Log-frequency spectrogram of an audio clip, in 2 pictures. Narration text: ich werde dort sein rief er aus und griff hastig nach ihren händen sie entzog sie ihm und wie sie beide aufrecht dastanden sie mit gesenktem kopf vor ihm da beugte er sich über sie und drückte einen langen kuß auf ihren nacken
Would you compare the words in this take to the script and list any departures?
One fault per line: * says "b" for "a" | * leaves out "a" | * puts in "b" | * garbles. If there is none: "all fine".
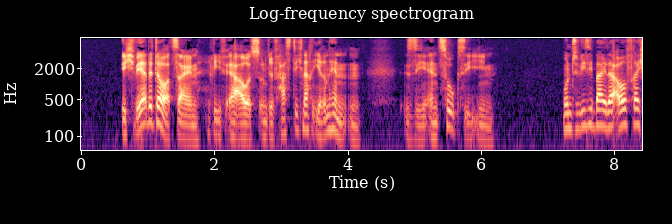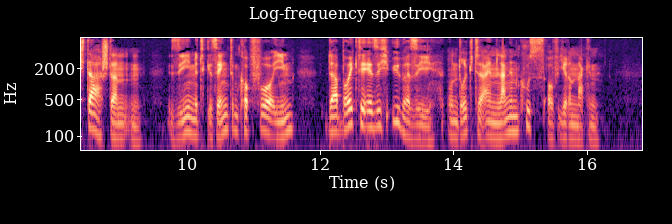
all fine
